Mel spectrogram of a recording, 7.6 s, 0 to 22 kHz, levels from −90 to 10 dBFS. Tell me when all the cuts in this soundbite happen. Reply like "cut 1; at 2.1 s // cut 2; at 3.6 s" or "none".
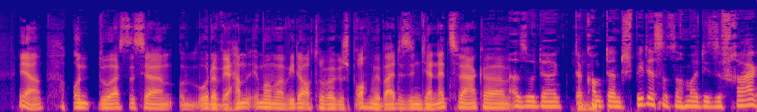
cut 1; at 5.1 s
